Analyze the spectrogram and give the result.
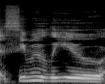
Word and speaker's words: Simu Liu: The actor, the actor's name, Simu Liu, right? – Yeah, Simu Liu. Simu Liu. That's how I've heard it pronounced, like Simu Liu.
